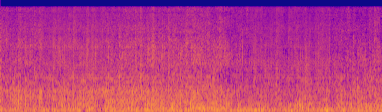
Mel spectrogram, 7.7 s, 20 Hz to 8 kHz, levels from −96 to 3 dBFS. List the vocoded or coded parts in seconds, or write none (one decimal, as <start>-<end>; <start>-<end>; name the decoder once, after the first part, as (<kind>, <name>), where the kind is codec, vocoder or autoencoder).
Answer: 0.8-2.1 (vocoder, Vocos); 5.0-6.6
